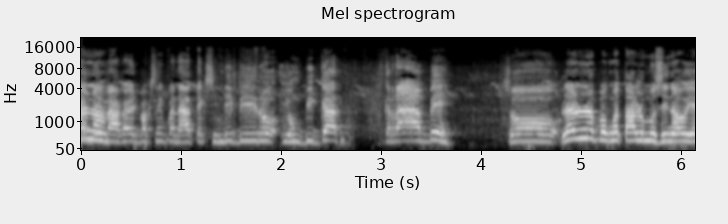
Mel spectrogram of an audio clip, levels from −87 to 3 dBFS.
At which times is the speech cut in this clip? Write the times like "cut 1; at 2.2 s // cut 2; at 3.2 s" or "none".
none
